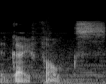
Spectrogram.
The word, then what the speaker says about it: Guy Fawkes: o Guy Fawkes. Eu, eu pronunciei certo, Nelson? É Guy Fawkes. – A princípio, sim.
